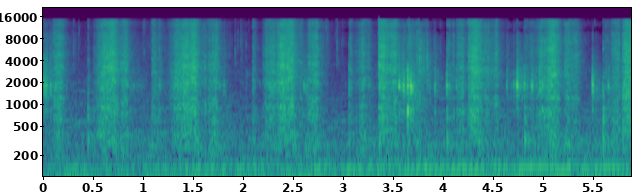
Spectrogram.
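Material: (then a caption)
Sand-cement. A metal knife shaves a hand-held, solid piece of dried sand-cement over water, making repeated bright, rasping scrapes in short bursts. Fine powder falls away with a soft hiss between strokes, and a few faint clinks stand out.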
